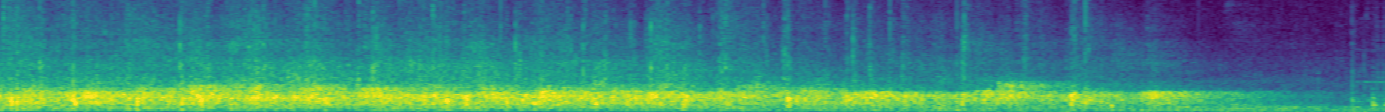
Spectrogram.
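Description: Audience applauding: dense clapping that gradually dies away over the last two seconds or so.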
